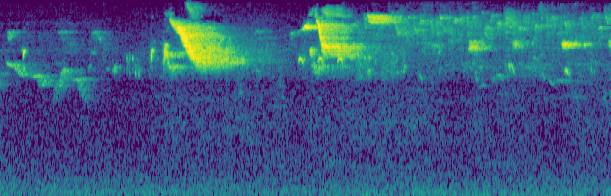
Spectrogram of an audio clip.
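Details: Two sharp, loud whistles from a spotless starling, each dropping quickly in pitch, about a second apart. Quieter high warbling notes continue afterward.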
